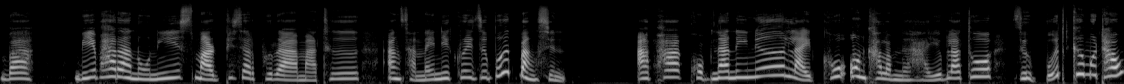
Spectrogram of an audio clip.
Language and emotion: Bodo, surprised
